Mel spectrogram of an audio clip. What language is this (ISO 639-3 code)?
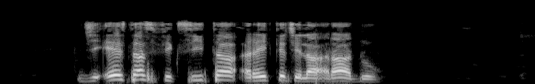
epo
